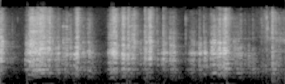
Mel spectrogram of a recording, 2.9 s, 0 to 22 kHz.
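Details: Traxxas 2WD electric RC car: harsh rasping grind in rough bursts about once a second as the motor spins up, a stripped spur gear; cause may be a loose motor shifted on a jump or incorrect gear mesh.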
